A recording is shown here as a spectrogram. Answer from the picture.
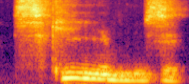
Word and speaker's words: schemes: one scho ah so the S with ch it's SC this is school so this is what schemes schemes okay schemes um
